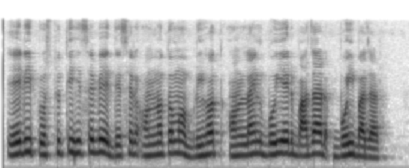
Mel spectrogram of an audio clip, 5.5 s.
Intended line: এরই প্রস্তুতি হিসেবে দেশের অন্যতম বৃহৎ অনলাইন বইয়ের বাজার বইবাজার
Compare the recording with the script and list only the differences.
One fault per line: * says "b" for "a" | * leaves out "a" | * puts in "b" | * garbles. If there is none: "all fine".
all fine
